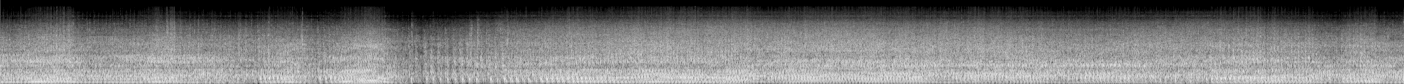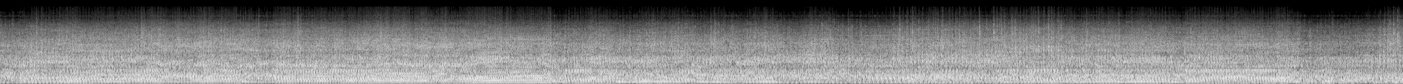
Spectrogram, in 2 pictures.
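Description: Honda CRF450L's single-cylinder four-stroke engine running under way on a dirt trail, its pitch rising and falling with the throttle, over a steady rush of noise, with a brief drop in level about four seconds in.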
